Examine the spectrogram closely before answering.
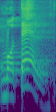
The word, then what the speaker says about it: motel: Adele were going up on the end el motel read it Elmo tell liberal this is not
